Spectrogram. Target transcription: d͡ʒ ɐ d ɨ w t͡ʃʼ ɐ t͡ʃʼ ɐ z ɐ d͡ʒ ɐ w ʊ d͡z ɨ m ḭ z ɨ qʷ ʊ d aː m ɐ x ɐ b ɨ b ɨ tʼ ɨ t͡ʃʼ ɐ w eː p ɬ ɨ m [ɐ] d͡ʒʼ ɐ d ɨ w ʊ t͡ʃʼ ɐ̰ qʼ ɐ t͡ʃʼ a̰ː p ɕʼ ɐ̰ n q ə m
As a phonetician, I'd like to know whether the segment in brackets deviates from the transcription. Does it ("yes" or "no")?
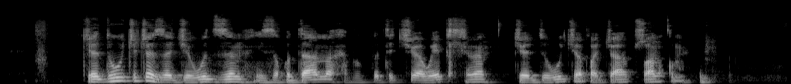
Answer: no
